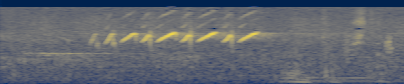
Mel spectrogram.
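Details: Long-tailed minivet singing in the forests of Kashmir: a quick run of about eight thin, high, upslurred whistles in under a second, followed by a faint low hum and soft rustling.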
